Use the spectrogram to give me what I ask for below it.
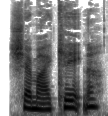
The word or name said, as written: jamaicaner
